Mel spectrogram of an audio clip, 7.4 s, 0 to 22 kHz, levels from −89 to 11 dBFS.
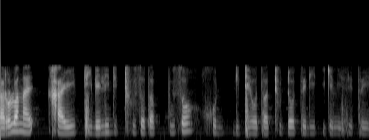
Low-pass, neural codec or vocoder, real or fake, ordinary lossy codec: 3.6 kHz; none; real; none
